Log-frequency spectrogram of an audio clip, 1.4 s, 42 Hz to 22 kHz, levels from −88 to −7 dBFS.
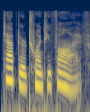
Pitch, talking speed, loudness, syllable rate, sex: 185 Hz, 135 wpm, -17 LUFS, 3.9 syllables/s, female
